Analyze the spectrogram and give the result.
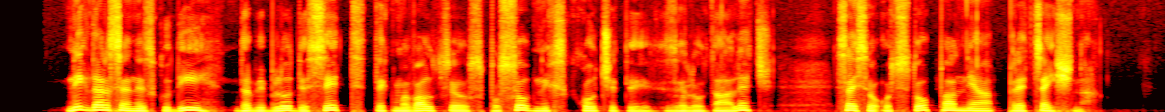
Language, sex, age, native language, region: Slovenian, male, 60+, Slovenian, Drava region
